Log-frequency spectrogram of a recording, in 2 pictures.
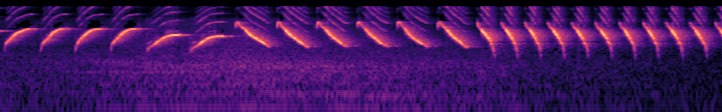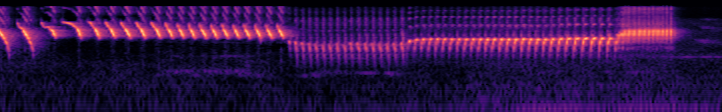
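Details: Canary singing for training: rising whistles, then an accelerating series of falling sweeps merging into a rapid trill, followed by lower and higher sustained rolls.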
